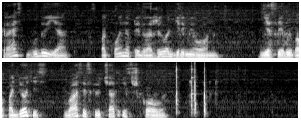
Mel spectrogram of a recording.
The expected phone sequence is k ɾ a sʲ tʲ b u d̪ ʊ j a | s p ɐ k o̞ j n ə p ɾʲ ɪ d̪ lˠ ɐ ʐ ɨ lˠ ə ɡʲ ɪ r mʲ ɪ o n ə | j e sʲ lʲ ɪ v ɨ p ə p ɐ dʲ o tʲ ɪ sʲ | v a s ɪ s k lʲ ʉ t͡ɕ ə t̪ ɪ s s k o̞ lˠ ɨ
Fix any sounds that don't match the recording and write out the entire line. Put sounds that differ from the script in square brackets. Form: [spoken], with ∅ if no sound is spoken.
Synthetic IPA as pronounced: k ɾ a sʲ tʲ b u d̪ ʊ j a | s p ɐ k o̞ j n ə p ɾʲ ɪ d̪ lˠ ɐ ʐ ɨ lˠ ə ɡʲ ɪ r mʲ ɪ o n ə | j e sʲ lʲ ɪ v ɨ p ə p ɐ dʲ o tʲ ɪ sʲ | v a s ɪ s k lʲ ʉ t͡ɕ [a] t̪ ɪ s [ʂ] k o̞ lˠ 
